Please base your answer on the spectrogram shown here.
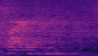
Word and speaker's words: Clanky: I guess he got tired of them misspelling it or something, so he changed it to this, Clanky, the way it sounds, and pronounced it Clanky.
